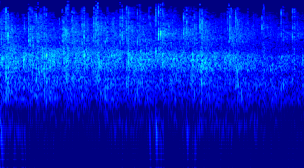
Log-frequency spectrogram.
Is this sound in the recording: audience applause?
yes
